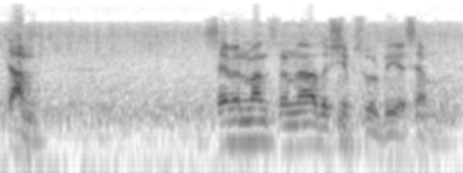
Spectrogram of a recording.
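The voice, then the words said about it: Foreign accent, subtle villainous voice. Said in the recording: “you can hear that accent ... It could be perfect for villainy ... very good English ... what an interesting, subtle voice he had ... all foreigners are sinister”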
